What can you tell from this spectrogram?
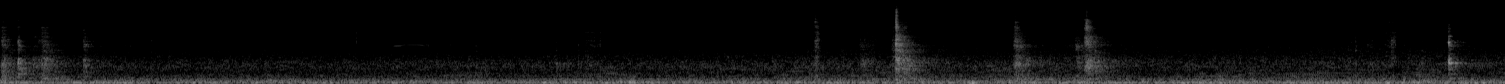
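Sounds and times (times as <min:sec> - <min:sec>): metal clanks and knocks: 0:00.0 - 0:01.3, 0:08.6 - 0:11.4.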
